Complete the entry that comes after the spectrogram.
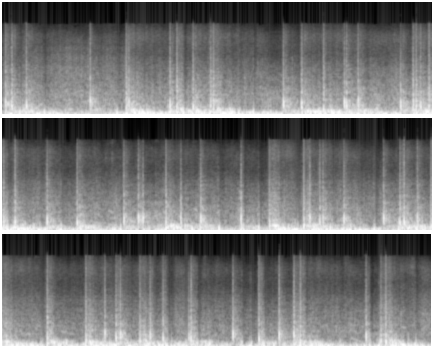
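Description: Aerial firework shells bursting in quick succession during a dense barrage: many booms and cracks that run together over a continuous low rumble.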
